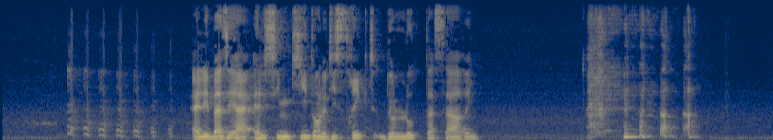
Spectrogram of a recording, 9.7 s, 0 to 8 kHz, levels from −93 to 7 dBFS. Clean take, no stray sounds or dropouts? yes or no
no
